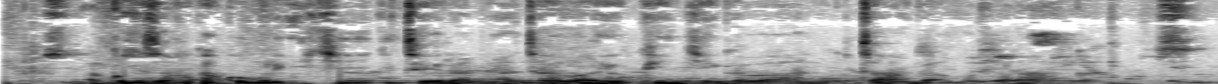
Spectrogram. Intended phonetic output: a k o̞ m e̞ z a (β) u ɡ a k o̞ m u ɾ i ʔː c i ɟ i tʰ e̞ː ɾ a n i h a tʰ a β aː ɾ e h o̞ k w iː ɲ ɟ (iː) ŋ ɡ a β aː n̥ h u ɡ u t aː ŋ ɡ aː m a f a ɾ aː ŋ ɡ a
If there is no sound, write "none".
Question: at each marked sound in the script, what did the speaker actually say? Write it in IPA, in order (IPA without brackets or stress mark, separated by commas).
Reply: v, iː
